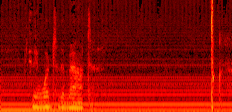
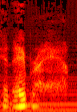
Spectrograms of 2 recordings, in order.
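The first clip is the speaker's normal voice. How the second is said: whisper; 5 dB quieter than usual. Real, not acted. Whispered pause.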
